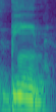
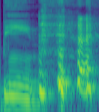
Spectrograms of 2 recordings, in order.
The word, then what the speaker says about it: bean: buckle far colleen urban you didn't pronounce any of those correctly yes i did be careful if anyone gets offended by me you're in the wrong place that's bean well that's yeah you're an english speaker so i'll give you that boo fear kayleen bean i think i might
